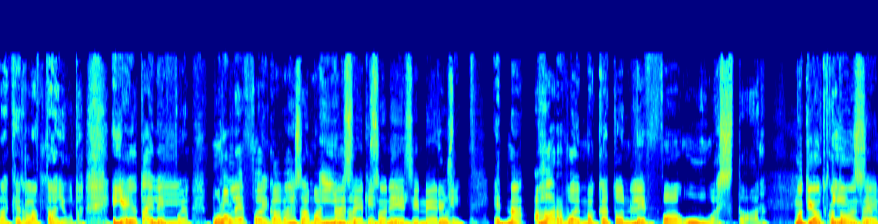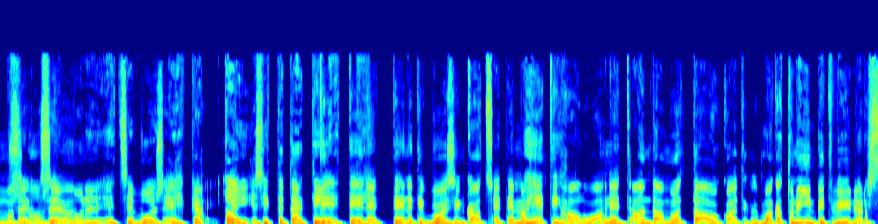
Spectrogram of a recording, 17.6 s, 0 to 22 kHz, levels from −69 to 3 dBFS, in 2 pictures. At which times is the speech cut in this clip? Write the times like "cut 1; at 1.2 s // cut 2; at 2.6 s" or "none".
cut 1; at 4.5 s // cut 2; at 13.7 s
